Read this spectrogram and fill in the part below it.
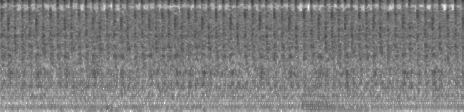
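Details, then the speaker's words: Factory-CNG Honda City idling, heard at the exhaust: heavy uneven lumpy beat with constant thumps, severe shaking; misfire fixed by flushing the CNG gas injectors. "อือันนี้ก็ถือว่าแรงหนักหนักมากนะตุ๊บๆๆๆตลอดเวลานะครับ"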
